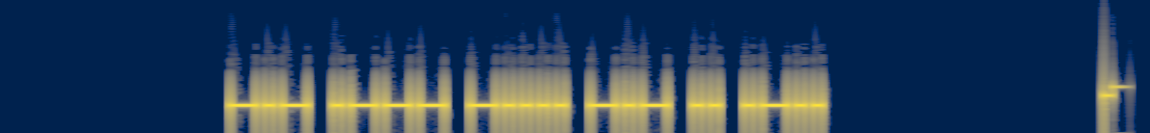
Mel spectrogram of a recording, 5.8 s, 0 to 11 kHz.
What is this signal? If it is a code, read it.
Morse code, heard as a keyed tone, about 28 wpm, 700 Hz. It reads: KJ6KIL
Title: USA Call Signs 28wpm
